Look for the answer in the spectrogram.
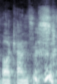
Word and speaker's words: Arkansas: No, they're the same place. That's how you pronounce it. Arkansas. – Oh, you pronounce it Arkansas. Oh, okay. Oh, there you go. – Yes, it's not Arkansas.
